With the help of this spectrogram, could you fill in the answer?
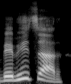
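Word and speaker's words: ব্যভিচার: আর যদি আমি দেখি বয়জ ফলার পর হ্রস্বইকার এবং দীর্ঘইকার আছে, তাহলে ওই হ্রস্বইকার দীর্ঘইকার থাকার কারণে বয়জ ফলা এটা হয়ে যাবে বে, অর্থাৎ বয়জ ফলা একার হয়ে যাবে। একার নিয়ে উচ্চারণ করতে হবে।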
